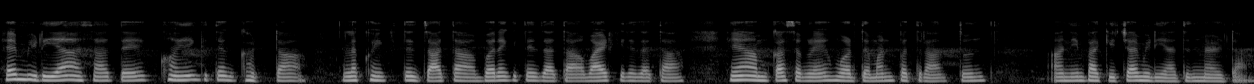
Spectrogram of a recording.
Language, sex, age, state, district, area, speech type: Goan Konkani, female, 18-30, Goa, Canacona, rural, spontaneous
